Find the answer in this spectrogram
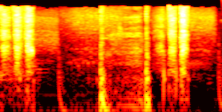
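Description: Beatboxer's mouth sounds, demonstrating the inward drag used to coax out the poh snare. A few short sharp hits, the loudest and deepest about a second in, with a quick pair near the end.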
